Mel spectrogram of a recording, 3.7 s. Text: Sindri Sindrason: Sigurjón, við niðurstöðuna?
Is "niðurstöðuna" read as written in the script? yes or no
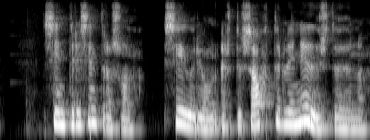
yes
